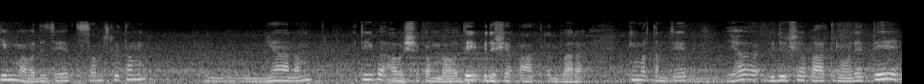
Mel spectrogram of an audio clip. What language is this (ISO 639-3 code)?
san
